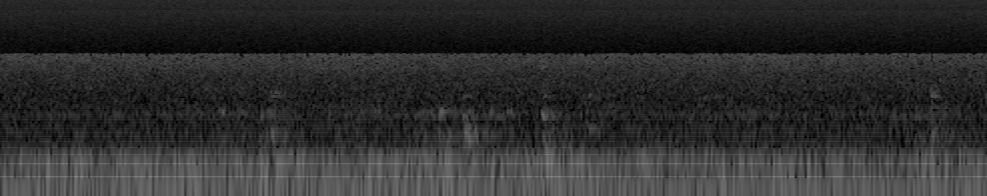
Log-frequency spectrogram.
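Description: Steady low rumble dominates throughout, with faint indistinct murmurs in the mid range and no animal calls.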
